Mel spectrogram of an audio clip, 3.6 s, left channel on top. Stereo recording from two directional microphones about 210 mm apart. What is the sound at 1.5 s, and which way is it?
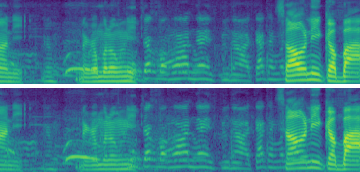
Speech, 40° left (ahead or behind).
